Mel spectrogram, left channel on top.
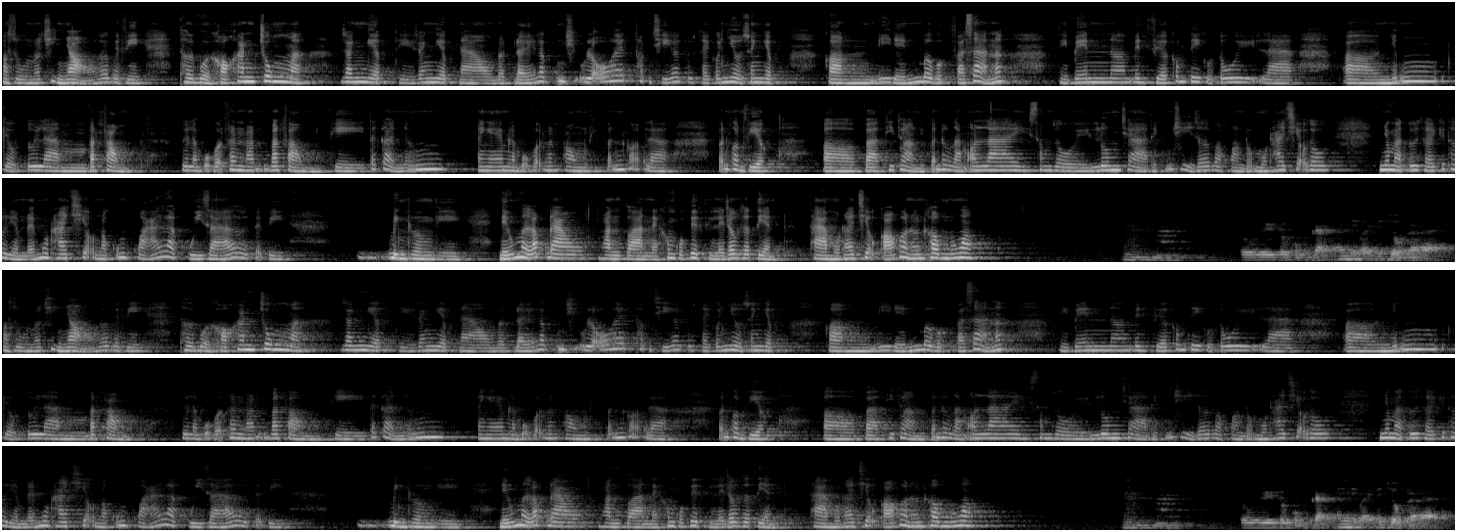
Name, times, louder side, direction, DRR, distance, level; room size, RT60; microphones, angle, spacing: voice 1, 0.0-3.0 3.4-15.8 16.3-19.0 19.3-31.9 32.6-36.8 37.1-38.8, left 3 dB, 45° left, 14 dB, 0.5 m, -26 dB
voice 2, 40.3-40.9 41.4-43.4, right 2 dB, 80° right, 4 dB, 1.7 m, -33 dB
11.0 x 6.3 x 7.5 m, 1.1 s
head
